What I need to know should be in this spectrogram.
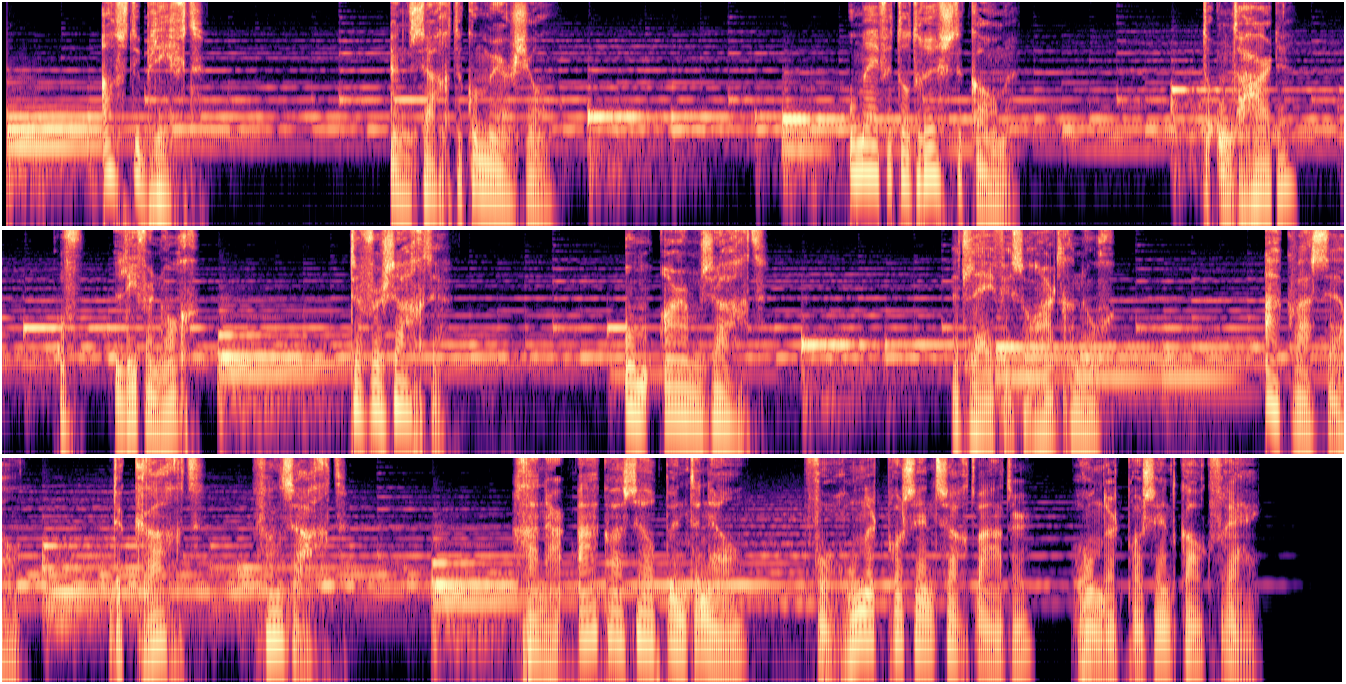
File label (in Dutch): Radiocommercial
